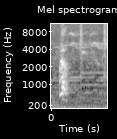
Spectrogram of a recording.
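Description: A giant Shiba dog mount in a fantasy online game gives a single short bark, clear but fairly quiet over faint background game ambience.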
